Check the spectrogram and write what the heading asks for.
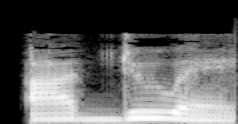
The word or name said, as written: adue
